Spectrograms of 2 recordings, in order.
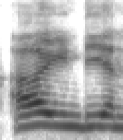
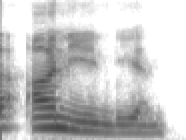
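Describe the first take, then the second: First: "अ Indian" with a bare vowel article, no n; wrong article shown. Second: "अन Indian" with n linking into the vowel, lower; correct article shown. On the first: Teacher showing students the mistake, "अ Indian" without linking n. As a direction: say "अ Indian" with a gap between the vowels. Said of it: "अ Indian नहीं होता". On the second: Teacher giving students the correction, "अन Indian" linked by n. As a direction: run "अन Indian" together through the n. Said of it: "Indian के साथ अ Indian नहीं होता". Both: Shown as a demonstration.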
